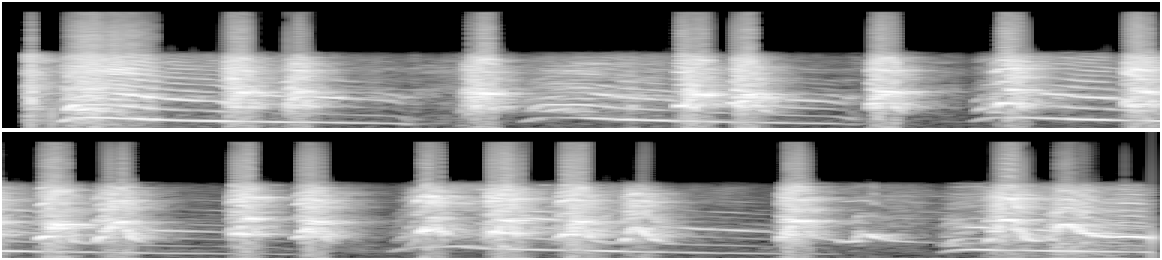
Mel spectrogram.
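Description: A man and his dog howling together: about five long howls that slide down in pitch, with the dog's short barks and yips breaking in between and over them.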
